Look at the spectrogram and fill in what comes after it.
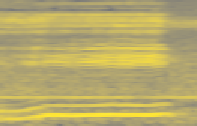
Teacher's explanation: इधर हा को भारी अदा करके पढ़ेंगे। हा के नीचे खड़ी ज़ेर है, खड़ी ज़ेर को नीचे गिराते हुए अदा करके पढ़ेंगे और खड़ी ज़ेर को एक अलिफ यानी 2 हरकत के बराबर खींच के पढ़ेंगे। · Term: भारी वाला हा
